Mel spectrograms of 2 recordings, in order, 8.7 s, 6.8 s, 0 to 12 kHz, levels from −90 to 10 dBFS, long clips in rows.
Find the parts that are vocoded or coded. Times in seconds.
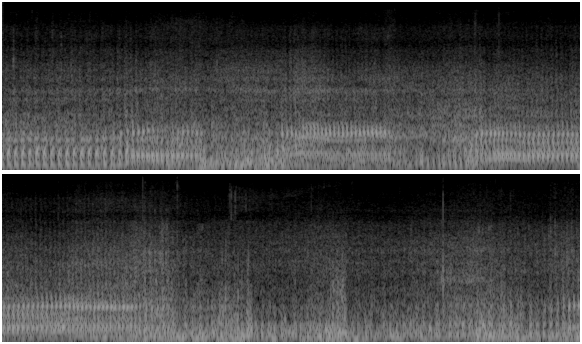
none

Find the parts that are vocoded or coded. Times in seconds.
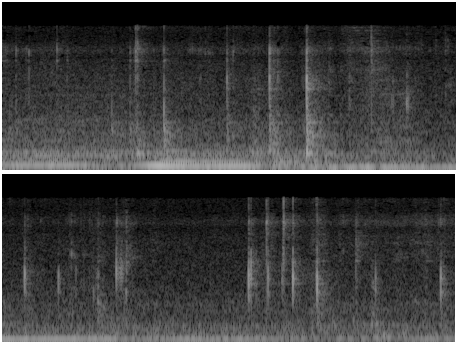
none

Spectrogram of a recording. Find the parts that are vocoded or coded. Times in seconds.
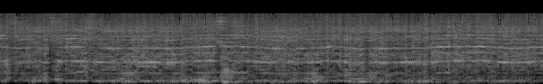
0.0-5.4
